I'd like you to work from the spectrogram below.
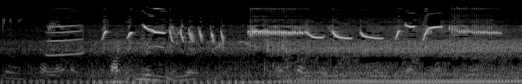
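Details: Orange-headed thrush in teler song, delivering rapid high downslurred chirps and buzzy twittering notes over a constant low hum and background noise.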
